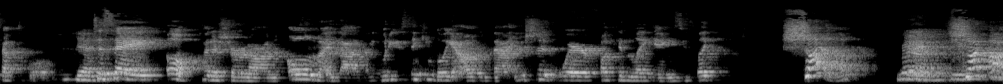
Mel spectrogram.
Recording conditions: poor sound quality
